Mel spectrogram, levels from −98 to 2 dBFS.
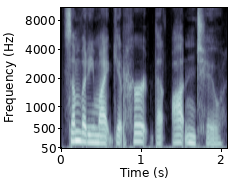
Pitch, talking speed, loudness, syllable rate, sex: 175 Hz, 200 wpm, -17 LUFS, 5.5 syllables/s, female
